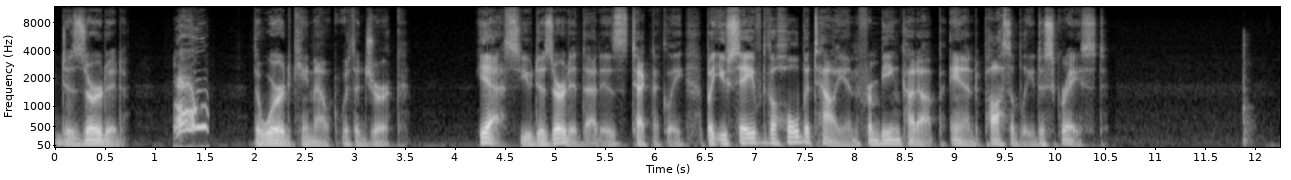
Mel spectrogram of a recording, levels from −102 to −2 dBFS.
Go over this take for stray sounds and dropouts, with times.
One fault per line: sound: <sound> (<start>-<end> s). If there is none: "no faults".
sound: bark (1.2-1.5 s)
sound: tap (11.9-12.0 s)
